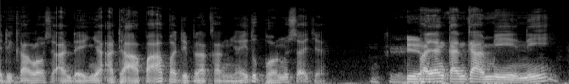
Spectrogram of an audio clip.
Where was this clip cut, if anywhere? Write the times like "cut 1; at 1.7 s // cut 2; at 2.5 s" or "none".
cut 1; at 4.1 s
